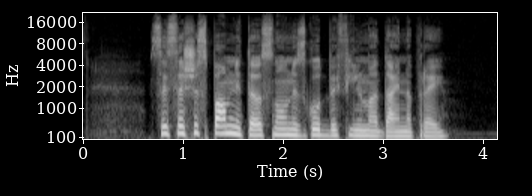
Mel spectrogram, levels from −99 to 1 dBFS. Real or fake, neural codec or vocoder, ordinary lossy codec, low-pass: real; none; Opus, 64 kbps; 19.8 kHz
